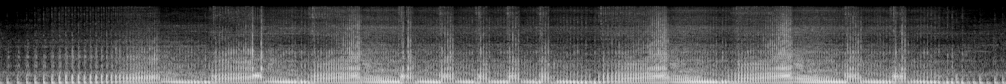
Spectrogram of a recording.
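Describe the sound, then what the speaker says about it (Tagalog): Motorcycle fitted with an aftermarket Chukigi exhaust pipe, revving hard and repeatedly with a deep bassy roar, loud and close, engine pitch sweeping up and down in several rising and falling surges with some clatter. "Ganda ng tunog talaga ng Chukigi"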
